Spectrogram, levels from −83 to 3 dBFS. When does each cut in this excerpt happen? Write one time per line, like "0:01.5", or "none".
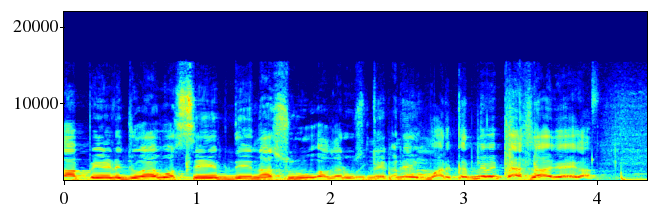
0:02.4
